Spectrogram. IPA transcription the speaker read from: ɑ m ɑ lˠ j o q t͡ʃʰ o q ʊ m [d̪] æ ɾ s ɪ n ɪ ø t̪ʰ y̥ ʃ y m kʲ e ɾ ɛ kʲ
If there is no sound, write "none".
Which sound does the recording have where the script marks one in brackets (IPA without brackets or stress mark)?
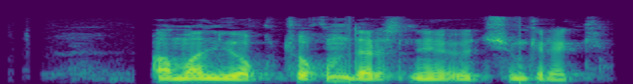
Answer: d̪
